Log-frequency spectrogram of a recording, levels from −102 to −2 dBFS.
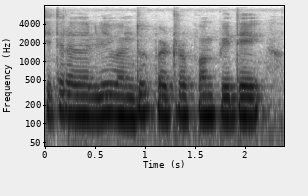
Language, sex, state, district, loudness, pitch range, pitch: Kannada, male, Karnataka, Bidar, -13 LUFS, 135-145 Hz, 140 Hz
